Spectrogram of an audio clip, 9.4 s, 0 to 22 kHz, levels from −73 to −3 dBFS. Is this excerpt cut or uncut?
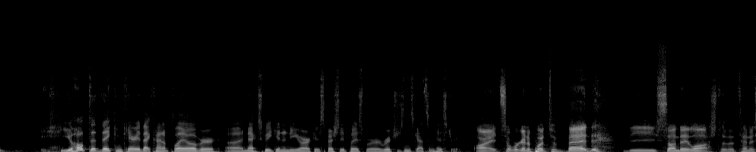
cut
